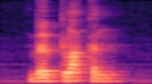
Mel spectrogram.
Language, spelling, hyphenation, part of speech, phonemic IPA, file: Dutch, beplakken, be‧plak‧ken, verb, /bəˈplɑkə(n)/, Nl-beplakken.ogg
- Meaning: 1. to glue together, to stick together 2. to stick something onto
